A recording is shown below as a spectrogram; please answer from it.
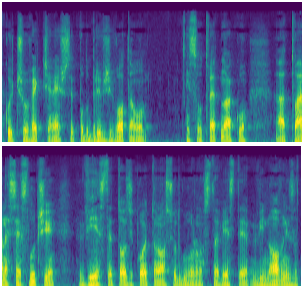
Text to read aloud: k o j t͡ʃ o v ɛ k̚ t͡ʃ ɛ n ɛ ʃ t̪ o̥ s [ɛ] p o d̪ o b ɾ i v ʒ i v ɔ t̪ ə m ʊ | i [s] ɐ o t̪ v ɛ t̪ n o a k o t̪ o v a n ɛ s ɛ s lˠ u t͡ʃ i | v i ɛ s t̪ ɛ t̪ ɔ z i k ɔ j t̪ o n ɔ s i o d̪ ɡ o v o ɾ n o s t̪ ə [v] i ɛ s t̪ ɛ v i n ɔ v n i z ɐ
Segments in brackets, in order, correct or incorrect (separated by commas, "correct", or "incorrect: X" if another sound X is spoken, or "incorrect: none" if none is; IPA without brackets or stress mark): correct, correct, correct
